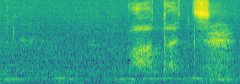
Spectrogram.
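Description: A pause in a talk: a quiet room with a faint steady hum. In the last half second comes a soft, breathy, whispered voice sound with no voiced words.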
